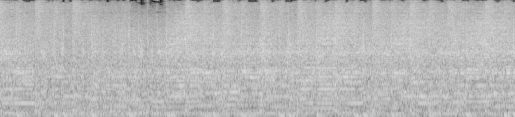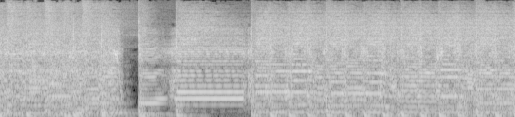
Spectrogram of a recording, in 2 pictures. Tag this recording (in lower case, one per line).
music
